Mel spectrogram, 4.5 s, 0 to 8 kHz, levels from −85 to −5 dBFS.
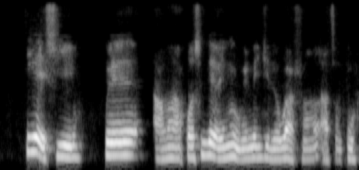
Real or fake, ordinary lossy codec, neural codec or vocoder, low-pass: fake; AAC, 48 kbps; codec, 16 kHz, 1.1 kbps, Voila-Tokenizer; 7.2 kHz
